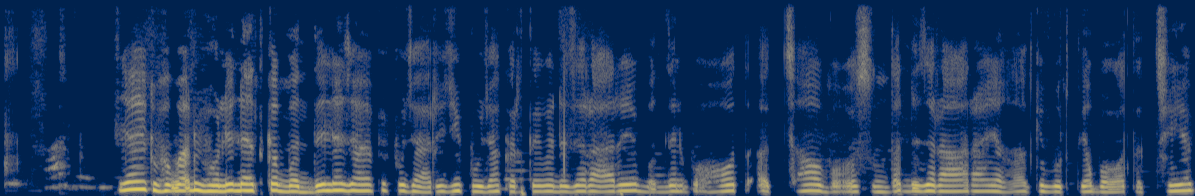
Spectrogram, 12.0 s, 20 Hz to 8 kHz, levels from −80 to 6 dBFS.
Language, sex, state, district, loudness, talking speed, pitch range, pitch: Hindi, female, Uttar Pradesh, Gorakhpur, -15 LUFS, 165 wpm, 220-255 Hz, 230 Hz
